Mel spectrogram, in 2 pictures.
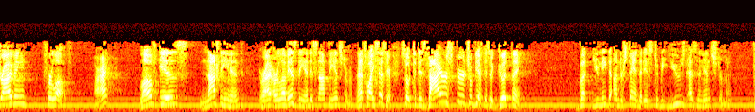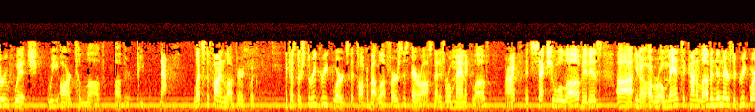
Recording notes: Preached at Northstar Church (south campus), in Knoxville, TN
